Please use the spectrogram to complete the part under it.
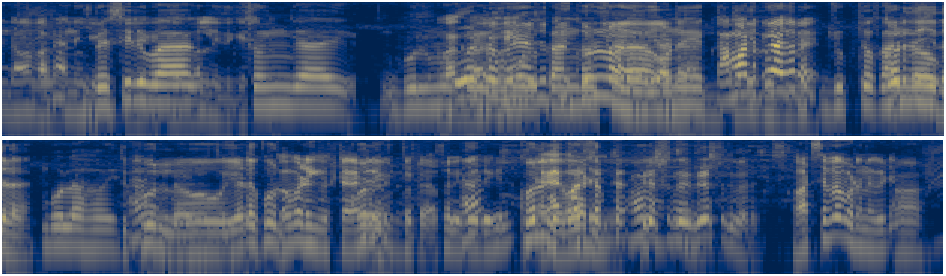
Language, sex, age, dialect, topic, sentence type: Bengali, male, 18-24, Western, agriculture, statement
